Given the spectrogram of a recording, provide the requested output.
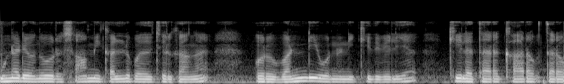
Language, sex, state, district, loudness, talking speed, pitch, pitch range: Tamil, male, Tamil Nadu, Namakkal, -14 LUFS, 150 wpm, 125 Hz, 120-135 Hz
